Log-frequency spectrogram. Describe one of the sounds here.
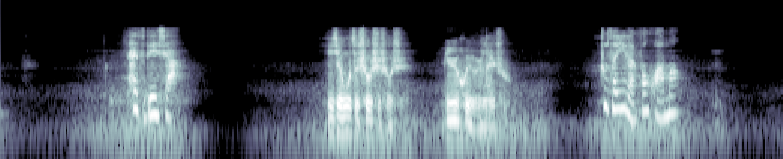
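A young woman speaks softly and politely up close.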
